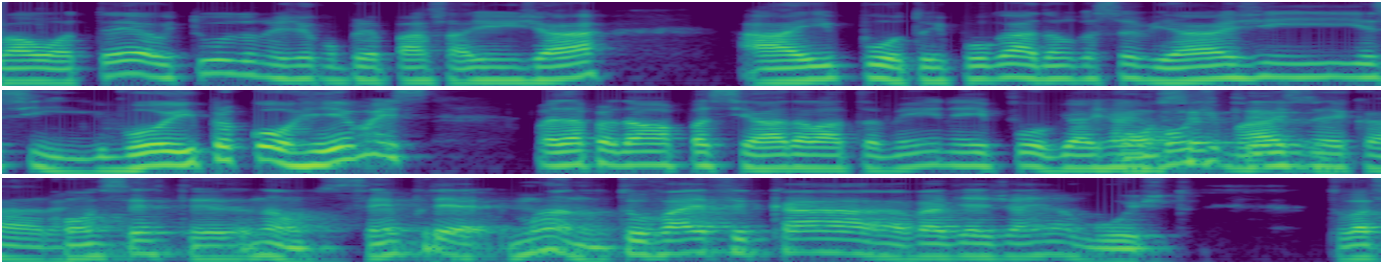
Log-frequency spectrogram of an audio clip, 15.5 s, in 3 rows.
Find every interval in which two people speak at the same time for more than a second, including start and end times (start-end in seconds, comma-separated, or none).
9.3-10.6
